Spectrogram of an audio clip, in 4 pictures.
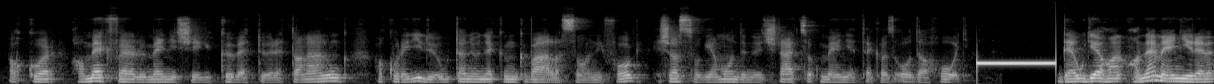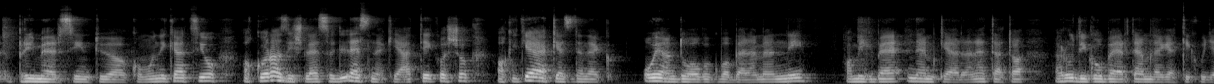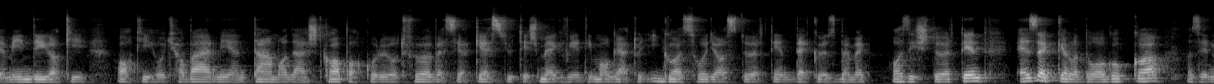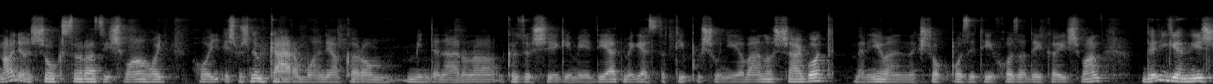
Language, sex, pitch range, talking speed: Hungarian, male, 115-135 Hz, 145 wpm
